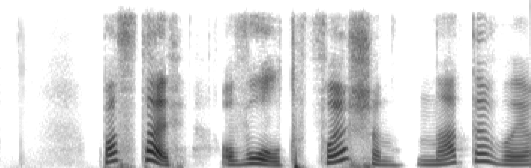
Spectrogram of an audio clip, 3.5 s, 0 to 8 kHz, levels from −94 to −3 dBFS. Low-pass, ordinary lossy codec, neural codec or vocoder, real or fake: 7.2 kHz; Opus, 64 kbps; autoencoder, 48 kHz, 32 numbers a frame, DAC-VAE, trained on Japanese speech; fake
